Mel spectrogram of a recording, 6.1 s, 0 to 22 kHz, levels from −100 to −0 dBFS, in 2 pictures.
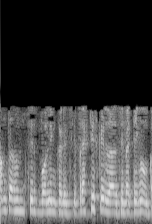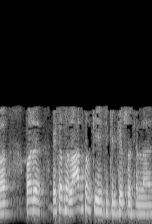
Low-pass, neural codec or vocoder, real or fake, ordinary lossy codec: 3.6 kHz; none; real; MP3, 16 kbps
